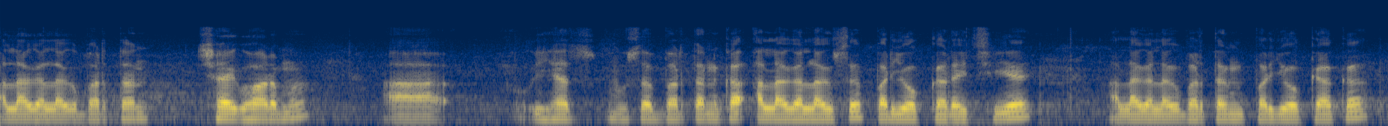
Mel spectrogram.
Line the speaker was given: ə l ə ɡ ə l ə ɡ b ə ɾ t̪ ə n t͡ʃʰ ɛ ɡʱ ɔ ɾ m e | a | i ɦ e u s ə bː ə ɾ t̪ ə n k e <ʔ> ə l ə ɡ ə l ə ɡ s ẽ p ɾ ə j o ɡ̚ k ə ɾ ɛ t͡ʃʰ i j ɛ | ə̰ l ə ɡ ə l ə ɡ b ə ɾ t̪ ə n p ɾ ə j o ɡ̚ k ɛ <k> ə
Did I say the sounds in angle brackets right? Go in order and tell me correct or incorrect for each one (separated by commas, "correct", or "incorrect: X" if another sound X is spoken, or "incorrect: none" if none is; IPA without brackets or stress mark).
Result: correct, correct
